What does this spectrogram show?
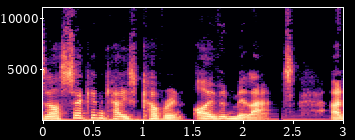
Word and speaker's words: Milat: And this is our second case covering Ivan Milat. And it's Milat. We've been corrected, but we've got a message later. Someone corrected us on... Milat. Yeah, not millet. Okay. And not Malay either.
